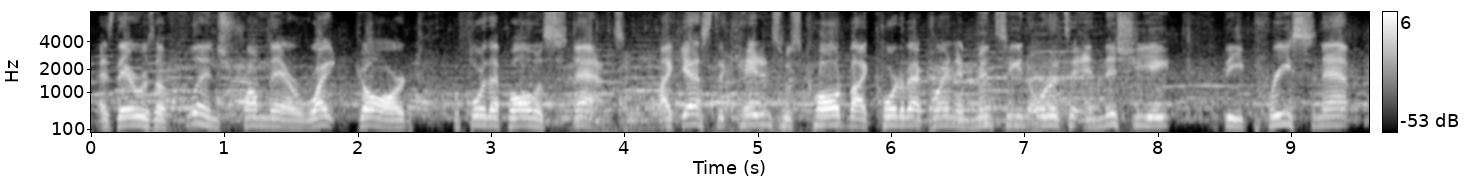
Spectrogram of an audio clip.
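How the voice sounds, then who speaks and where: Male football play-by-play announcer, high-pitched, energetic and vivid, live radio broadcast with music behind. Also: moderate pace.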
